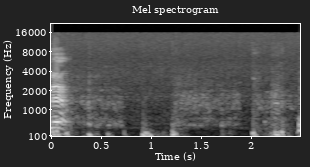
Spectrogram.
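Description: A short spoken word, then a few dull, low thumps at an uneven pace over a faint background hum.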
